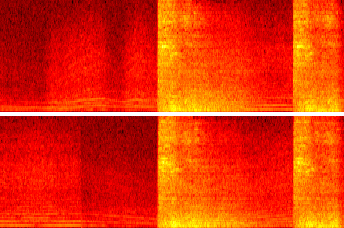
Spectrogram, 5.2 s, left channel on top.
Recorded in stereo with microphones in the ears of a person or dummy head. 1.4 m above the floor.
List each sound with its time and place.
2.4 s an explosion: 35° left (ahead or behind), 0.7 m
